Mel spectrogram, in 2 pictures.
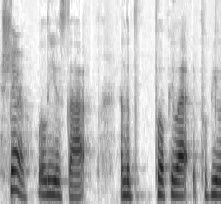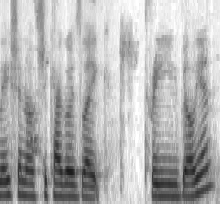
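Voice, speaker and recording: An affectionate, playful and brainy girlfriend played by a woman chats in a natural, gently teasing way, as in a stage drama. Her voice is fairly low and very soft-edged. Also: fairly even intonation, moderate pace, close to an everyday voice, rough recording. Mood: explaining. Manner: casual, conversational, gently teasing. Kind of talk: conversational table-read acting.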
